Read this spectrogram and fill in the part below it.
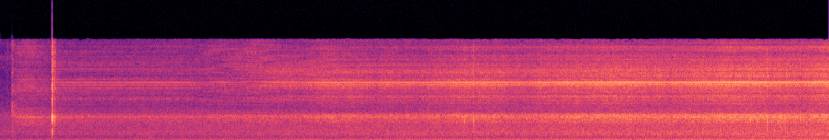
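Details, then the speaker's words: TIG welding on a Foxbody turbo kit build, after fixing poor ground: steady hissing buzz with low hum growing louder and harsher; suspected arc held too long, tungsten possibly too far out or too hot. "It sounds like the tungsten. It sounds like you have a long arc."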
